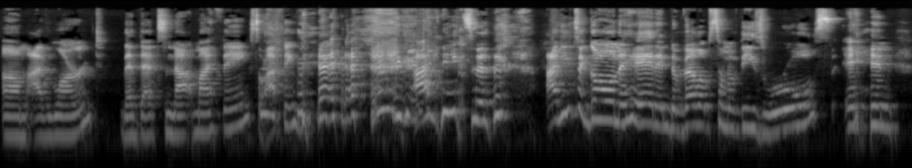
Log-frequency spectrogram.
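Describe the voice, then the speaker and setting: A woman's voice: a little high, unhurried, sharp tone. A woman in her twenties talking casually and reflectively about herself as a podcast guest. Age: 20s. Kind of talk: casual, reflective personal talk. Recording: roomy, echoing indoor sound.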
